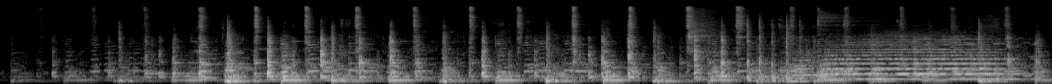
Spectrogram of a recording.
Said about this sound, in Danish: Ja, det her det er lyden af Hjemmeværnets Musikkorps, en optagelse, vi har fundet på YouTube, hvor øh, hjemmeværnets musikkorps syd spiller øh, i øh, Middelfart, og det løsner der stemningen lidt op her.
